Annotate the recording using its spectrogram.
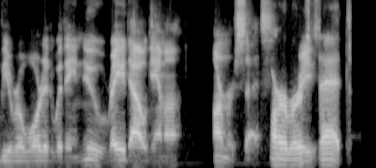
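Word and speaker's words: Rey Dau: Archetempered Ray Dow." Am I pronouncing that right?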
